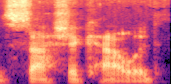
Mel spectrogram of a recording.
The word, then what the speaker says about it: Sacha Coward: So it's S for sugar, A-C-H-A, Downspace, C-O-W-A-R-D, like the cowardly lion, Sasha Coward.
